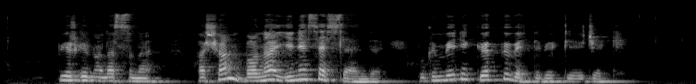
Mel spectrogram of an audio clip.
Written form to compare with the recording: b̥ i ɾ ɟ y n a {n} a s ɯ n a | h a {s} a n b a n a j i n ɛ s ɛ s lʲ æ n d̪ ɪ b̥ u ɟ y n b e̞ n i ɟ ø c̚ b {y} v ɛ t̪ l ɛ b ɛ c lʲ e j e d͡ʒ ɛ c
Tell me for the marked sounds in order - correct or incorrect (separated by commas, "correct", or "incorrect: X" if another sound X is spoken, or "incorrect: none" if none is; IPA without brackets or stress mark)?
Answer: correct, incorrect: ʃ, correct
